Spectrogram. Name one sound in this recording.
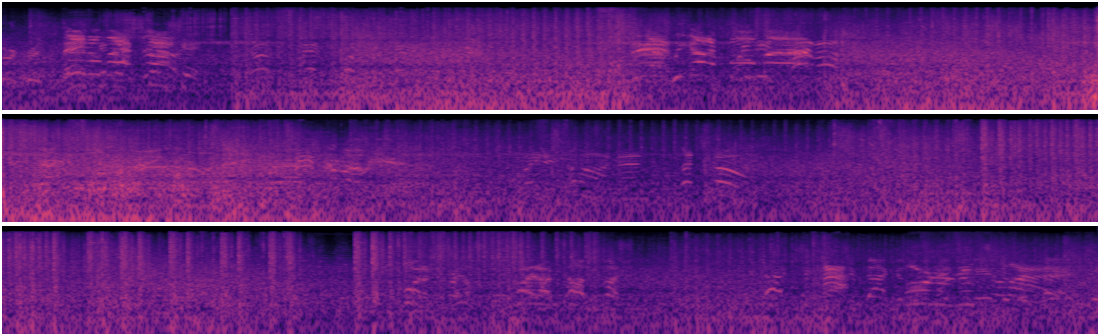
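Gunfire and explosions rumble across a battlefield.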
